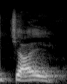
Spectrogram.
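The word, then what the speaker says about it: ਚਾਹਿ: ये जड़ा शब्द है चचे नू कन्ना, फिर है जी यहिया अखर लगा हुआ है। इस शब्द का पाठ उच्चारण करांगे जी चाहे। इस शब्द का पाठ है चचे नू कन्ना, ईड़ी नू सिहारी की मात्रा लगा के पाठ उच्चारण होएगा चाहे।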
